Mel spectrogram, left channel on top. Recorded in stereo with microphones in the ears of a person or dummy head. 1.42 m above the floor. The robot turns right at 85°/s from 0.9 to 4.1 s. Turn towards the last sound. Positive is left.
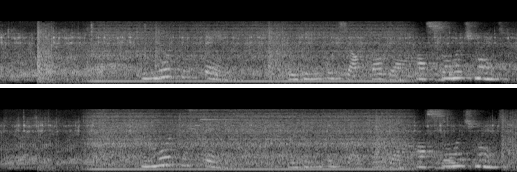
turn(degrees=25)  # may be behind; listen again after turning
